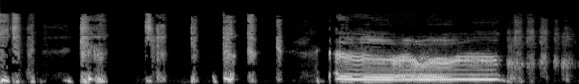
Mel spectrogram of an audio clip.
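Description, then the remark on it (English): A voice mimics ice plates groaning: a few clipped, percussive vocal bursts, then a long, loud, sustained creaking groan with wavering pitch that cuts off abruptly. “Uh, with every second you guys wait, you hear the, you can feel the shifting of the plates go.”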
